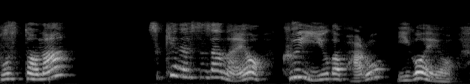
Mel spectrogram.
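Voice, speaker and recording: A woman's high, animated voice at a fairly slow pace, with very wide pitch swings. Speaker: product trainer for beauty sellers. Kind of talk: product training lecture. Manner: animated, interactive.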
